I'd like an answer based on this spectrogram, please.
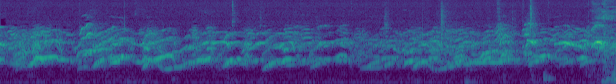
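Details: Several coyotes howling together at sunset on Sullivans Island, South Carolina: a dense chorus of overlapping high, wavering howls and yips that slide up and down, continuous throughout with no pause.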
